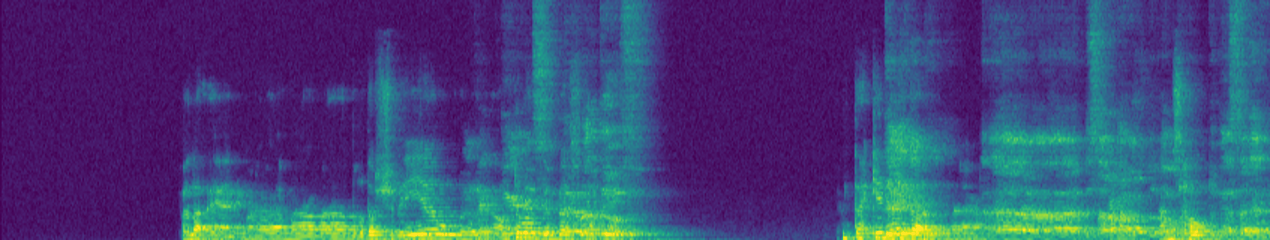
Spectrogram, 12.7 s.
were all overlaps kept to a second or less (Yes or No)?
No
